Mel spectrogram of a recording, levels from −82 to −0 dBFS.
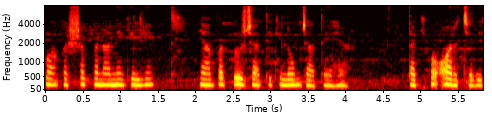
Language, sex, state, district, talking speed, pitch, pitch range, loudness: Hindi, female, Uttar Pradesh, Varanasi, 175 wpm, 200 Hz, 185-210 Hz, -27 LUFS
